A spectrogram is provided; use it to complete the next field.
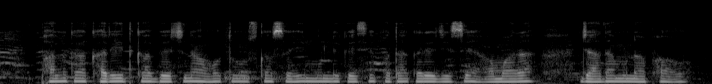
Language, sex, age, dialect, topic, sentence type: Magahi, male, 18-24, Western, agriculture, question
